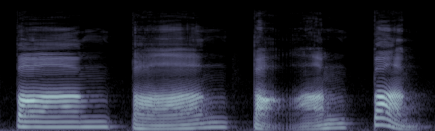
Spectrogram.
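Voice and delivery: cycle "bong" through flat, up, down-up, down; "bong" four times, each with the next Mandarin tone; four-tone drill. Shown as a demonstration. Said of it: "cycle this syllable through the four tones".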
